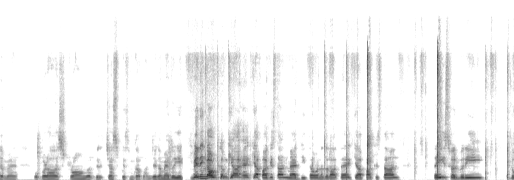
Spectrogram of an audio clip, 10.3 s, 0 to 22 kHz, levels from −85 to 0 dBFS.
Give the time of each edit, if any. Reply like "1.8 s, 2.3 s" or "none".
3.7 s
